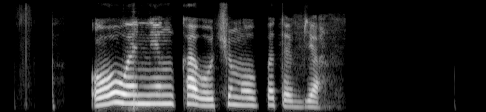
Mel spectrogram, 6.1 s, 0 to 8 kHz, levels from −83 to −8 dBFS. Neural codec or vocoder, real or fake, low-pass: codec, 44.1 kHz, 7.8 kbps, DAC; fake; 7.2 kHz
